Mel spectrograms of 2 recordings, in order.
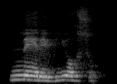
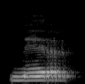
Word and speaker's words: nervioso: Nervioso. Nervioso. Tenemos que recordar que en español la V y la B suenan exactamente igual. No decimos nervioso, decimos nervioso.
